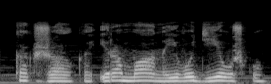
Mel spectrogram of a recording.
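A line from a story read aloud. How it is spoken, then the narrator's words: Plain. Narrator (Russian): сказала Белана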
